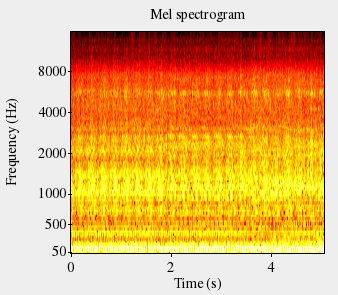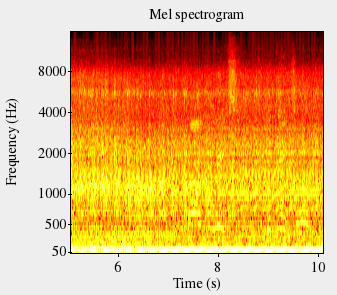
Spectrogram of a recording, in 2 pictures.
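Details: Detroit 4-53T two-stroke turbo diesel running a two-tank WVO (waste vegetable oil) system at about -20 to -28°C, restarted after replacing a burst diesel fuel hose: steady, even low drone with smooth fast pulse, no misses or knocks; clean cold idle.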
